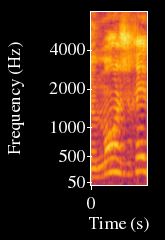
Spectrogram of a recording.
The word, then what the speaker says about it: mangerai: Demain, je mangerai des frites. Attention, ici, il y a un E après le G, on ne le prononce pas.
